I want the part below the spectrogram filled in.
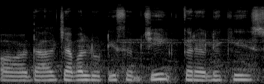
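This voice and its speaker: A woman speaks in a monotone, flat way. Noticeable background noise runs behind her. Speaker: vlogger. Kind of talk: casual vlog talk. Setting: at home.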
